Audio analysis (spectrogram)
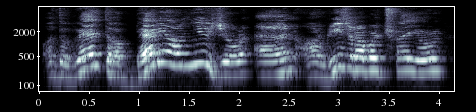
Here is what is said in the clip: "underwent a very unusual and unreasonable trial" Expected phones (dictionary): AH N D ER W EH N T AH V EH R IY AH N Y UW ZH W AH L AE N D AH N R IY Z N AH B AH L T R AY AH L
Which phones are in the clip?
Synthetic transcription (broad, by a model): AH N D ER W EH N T AH B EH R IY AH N Y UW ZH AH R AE N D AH N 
